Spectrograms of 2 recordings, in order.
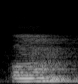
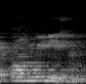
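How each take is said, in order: First: "combination" as कॉम, बि, ने, शन with long pauses; syllable by syllable. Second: Said in the usual way. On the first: Shown as a demonstration. Teacher showing a multi-syllable word, "combination" broken into four parts. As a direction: dictate "combination" one syllable at a time. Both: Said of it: "दो से अधिक tone में कर पाए".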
